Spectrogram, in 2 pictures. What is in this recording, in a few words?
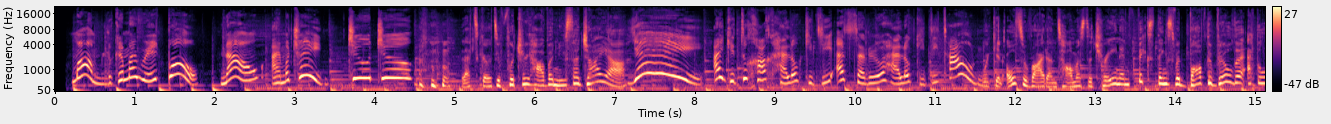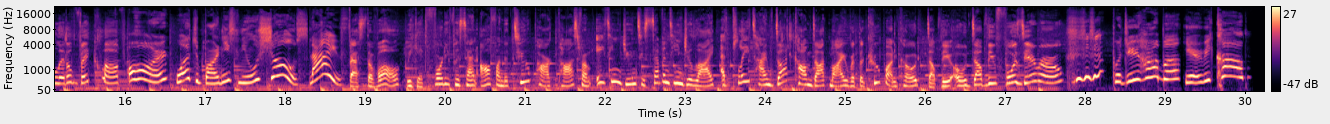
Ramadhan ENG; Puteri Harbour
